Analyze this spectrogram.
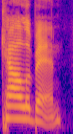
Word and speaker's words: Caliban: I forgot his name Taliban caliban uh just which rhymes with Taliban think about it think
